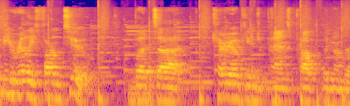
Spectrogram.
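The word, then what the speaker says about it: カラオケ: which is pronounced karaoke in Japanese.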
